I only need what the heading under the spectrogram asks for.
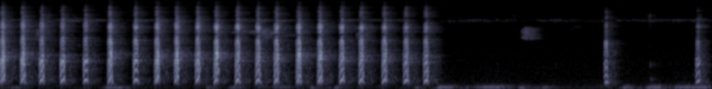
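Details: Hen producing rapid, evenly spaced clucks for about four seconds, then quiet with faint low background hum and a couple of isolated clucks near the end.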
